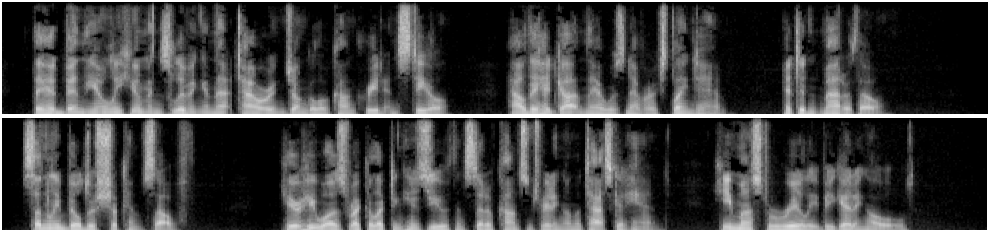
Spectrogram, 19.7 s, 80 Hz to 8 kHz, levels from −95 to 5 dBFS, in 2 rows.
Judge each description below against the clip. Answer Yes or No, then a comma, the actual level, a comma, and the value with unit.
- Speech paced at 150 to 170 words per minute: Yes, average, 160 wpm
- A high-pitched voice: No, low, 100 Hz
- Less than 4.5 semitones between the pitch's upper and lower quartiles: Yes, average, 3.3 semitones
